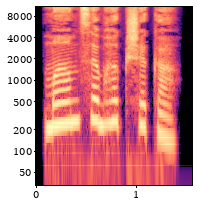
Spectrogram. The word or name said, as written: ಮಾಂಸಭಕ್ಷಕಿ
